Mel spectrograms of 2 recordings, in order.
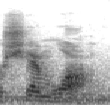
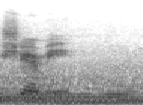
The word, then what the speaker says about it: chamois: so number 10 shammy or shemwa depending on what you're referring to I don't know I always get he's confused if it's a cloth I still want to call it a shemwa and if it's an animal I somehow call it a chamois but either way I'm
